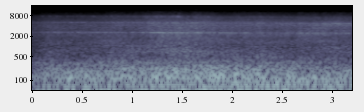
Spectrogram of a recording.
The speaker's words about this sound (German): Wenn ein Airbus oder eine Boeing vom Flughafen München zum Langstreckenflug abhebt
